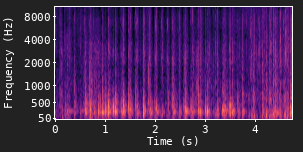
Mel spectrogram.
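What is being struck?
Large cardboard box.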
